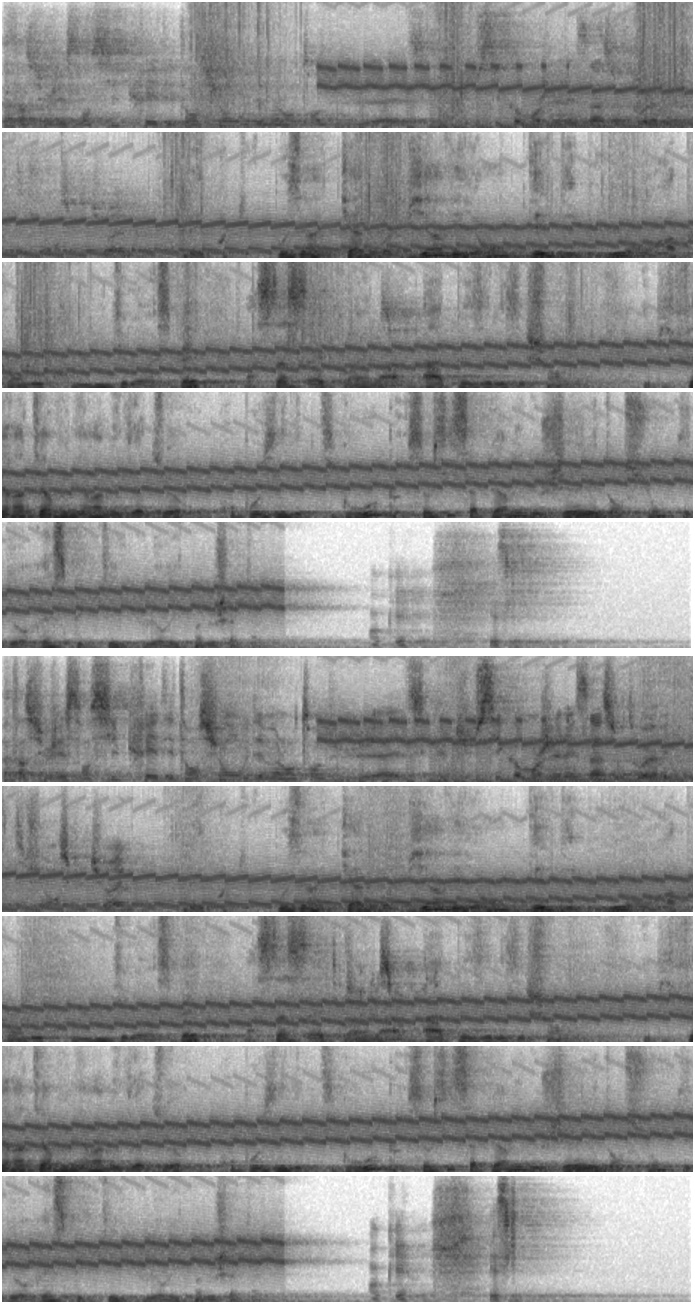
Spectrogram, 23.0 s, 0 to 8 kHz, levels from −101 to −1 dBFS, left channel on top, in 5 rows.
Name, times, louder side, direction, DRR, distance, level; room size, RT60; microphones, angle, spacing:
voice 1, 0.0-5.5 11.3-11.9 21.0-21.9, right 4 dB, 75° right, 6 dB, 1.9 m, -30 dB
Crumpling crinkling, 1.2-2.2 2.5-3.8 4.2-5.0 5.4-6.1 6.9-7.7 7.9-12.0 12.6-12.7 12.9-14.0 14.3-14.4 15.3-15.6, left 5 dB, 85° left, 2.1 m, -39 dB
sound 1, 2.1-20.3, right 1 dB, 5° right, 0.5 m, -29 dB
voice 2, 5.8-6.1 6.4-20.2, left 1 dB, 10° left, 10 dB, 1.0 m, -24 dB
23.0 x 18.5 x 7.3 m, 2.2 s
head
